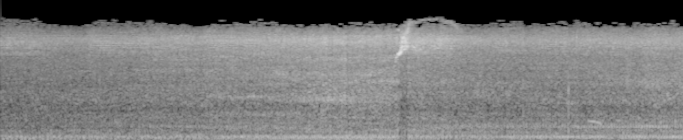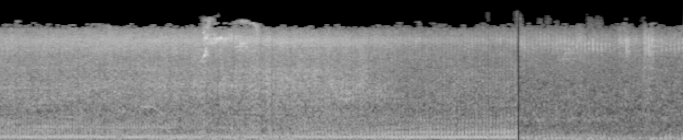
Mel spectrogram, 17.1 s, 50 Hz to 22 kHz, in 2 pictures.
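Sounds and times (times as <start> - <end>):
brief high squeak: 4.9 - 5.7, 11.0 - 11.6.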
